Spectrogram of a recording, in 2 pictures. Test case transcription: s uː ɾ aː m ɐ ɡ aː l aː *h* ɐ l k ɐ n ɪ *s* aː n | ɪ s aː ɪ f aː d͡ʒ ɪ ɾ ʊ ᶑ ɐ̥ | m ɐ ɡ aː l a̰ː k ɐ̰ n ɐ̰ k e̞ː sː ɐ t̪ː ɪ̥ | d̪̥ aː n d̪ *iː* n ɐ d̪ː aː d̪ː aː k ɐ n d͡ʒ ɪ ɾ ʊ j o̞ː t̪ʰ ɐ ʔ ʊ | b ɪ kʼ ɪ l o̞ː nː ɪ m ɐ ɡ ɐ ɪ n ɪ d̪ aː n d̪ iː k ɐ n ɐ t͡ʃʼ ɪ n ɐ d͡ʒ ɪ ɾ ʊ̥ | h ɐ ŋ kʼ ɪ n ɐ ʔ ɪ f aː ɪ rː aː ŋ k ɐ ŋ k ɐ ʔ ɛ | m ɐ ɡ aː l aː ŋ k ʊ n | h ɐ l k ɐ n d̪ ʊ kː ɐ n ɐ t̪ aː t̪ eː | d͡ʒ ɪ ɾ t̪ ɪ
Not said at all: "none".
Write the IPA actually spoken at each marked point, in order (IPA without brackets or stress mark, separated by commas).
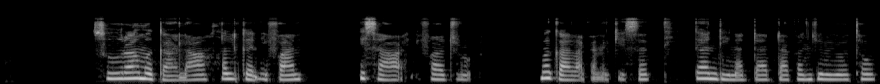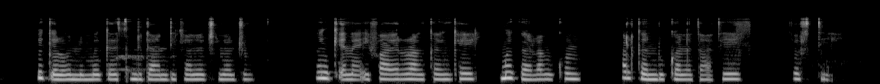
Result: h, f, iː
